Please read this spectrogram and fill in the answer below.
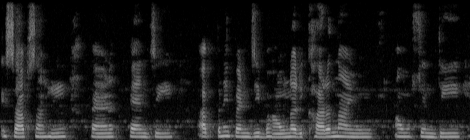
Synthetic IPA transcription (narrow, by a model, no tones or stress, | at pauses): ɪsaːbsãːɦĩːpɛːɳpɛ̃ːnziː | apneːpɛ̃ːɳd͡ʒiːbʱaːunaːɾɪkʰaːɾənaːjũː | əũːsɪnd̪iː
